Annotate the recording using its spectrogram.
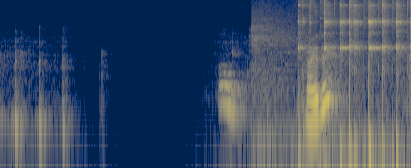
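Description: Small metal baking tins clinking against each other and the worktop, with thin metallic ringing that lingers between the clinks. The clinking starts after a stretch of silence, about two and a half seconds in.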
